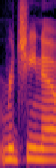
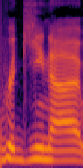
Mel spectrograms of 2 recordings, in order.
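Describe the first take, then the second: First: The name is pronounced the English way. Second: The name is pronounced the German way.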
